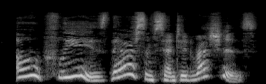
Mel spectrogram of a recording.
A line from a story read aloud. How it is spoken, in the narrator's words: Alice cried in a sudden transport of delight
